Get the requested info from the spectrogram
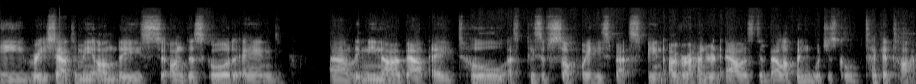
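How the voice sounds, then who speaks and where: Speaking at a moderate pace, a man with a New Zealand accent has a bright, sharp tone. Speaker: mobile game YouTuber. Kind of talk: casual chat. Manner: quiet.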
